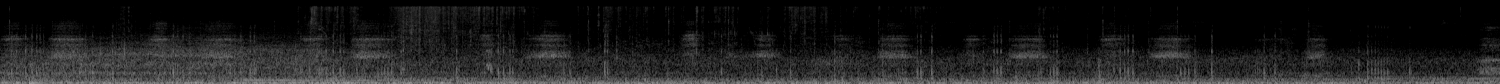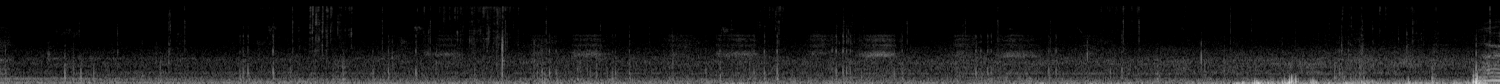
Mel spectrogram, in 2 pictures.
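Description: Manual wheelchair being pushed uphill over pavement. The wheels keep up a steady low rumble, and a short rhythmic sound comes about once a second with each push stroke. A few louder low thumps come near the end.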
